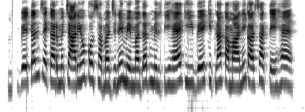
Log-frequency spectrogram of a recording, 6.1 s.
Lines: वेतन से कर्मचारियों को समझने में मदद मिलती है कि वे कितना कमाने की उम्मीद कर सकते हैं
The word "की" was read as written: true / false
false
